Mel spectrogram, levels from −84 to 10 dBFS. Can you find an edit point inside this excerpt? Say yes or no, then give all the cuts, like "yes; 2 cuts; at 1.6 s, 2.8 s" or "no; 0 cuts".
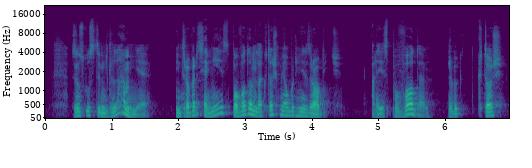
yes; 2 cuts; at 3.3 s, 3.7 s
